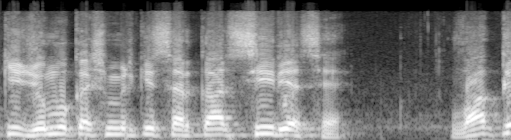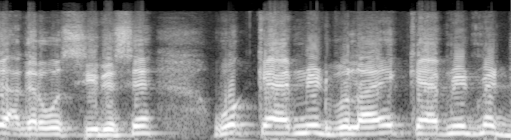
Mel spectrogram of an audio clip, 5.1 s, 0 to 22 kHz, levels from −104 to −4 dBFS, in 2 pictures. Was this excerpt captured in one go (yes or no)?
yes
